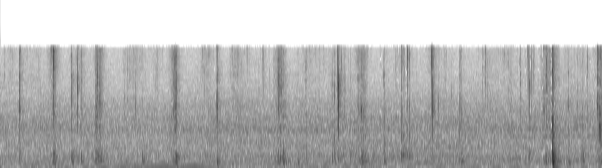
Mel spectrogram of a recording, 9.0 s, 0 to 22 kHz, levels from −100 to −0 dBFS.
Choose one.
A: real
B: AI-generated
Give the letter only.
A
